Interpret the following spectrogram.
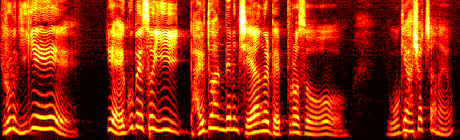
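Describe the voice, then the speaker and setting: A man with a rather high voice delivers a church sermon. He reads scripture in a raised, formal tone, then turns to the congregation with rhetorical questions and light jokes. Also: very animated, unhurried, slightly rough. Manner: chuckles and jokes between points. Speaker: pastor. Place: church service.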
